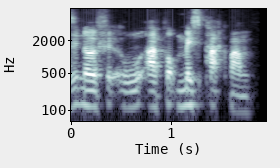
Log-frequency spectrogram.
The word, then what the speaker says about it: Ms. Pac-Man: Yeah, it's Ms. Pac-Man. – Yes. – But pronounced Miss Pac-Man, yeah.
